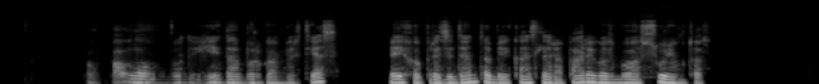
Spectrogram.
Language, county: Lithuanian, Panevėžys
